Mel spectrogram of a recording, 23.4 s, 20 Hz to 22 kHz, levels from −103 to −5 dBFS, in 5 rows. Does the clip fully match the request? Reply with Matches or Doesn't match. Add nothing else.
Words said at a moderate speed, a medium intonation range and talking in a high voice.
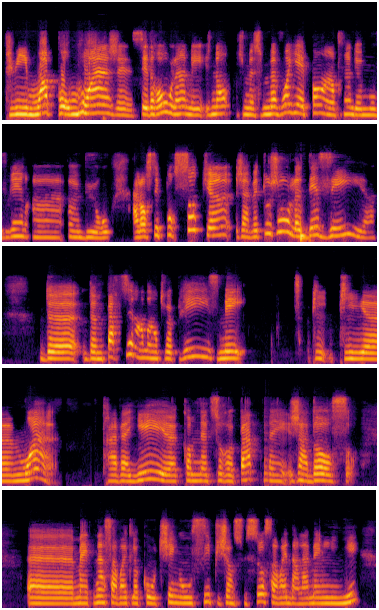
Matches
